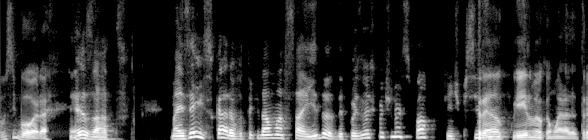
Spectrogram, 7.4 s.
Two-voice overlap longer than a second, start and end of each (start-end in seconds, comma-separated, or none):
none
